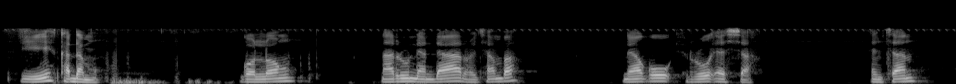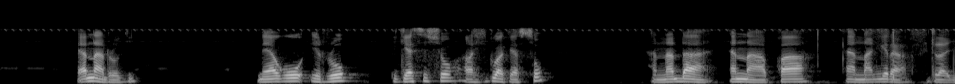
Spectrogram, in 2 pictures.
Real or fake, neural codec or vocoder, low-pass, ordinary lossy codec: real; none; 5.4 kHz; none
